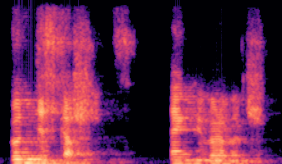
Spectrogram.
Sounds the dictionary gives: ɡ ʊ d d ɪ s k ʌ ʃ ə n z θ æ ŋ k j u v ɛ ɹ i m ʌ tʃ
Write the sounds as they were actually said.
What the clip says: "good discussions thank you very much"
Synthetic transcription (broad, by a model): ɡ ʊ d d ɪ s k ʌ ʃ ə n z t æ ŋ k j u v ɛ ɹ i m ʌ tʃ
